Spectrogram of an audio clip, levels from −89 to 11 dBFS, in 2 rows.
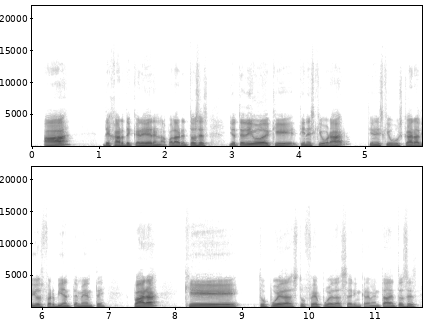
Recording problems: muffled; slightly; fading above 3 kHz

